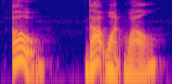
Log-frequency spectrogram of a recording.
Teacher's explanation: Said after something has gone spectacularly badly. The tone is flat. The delivery is calm.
